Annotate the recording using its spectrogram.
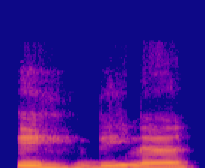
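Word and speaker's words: اهدنا: Maka lagi-lagi kita peringatkan ihdina di sini menggunakan H besar. Menggunakan H besar bukan menggunakan hak kecil. Maka hati-hati tertukar ya. Ihdina. Ihdina. Begitu juga dengan na. Pengucapan huruf na di sini adalah dengan fathah. Maka fathahnya kita harus jelaskan. Jangan sampai ke ee ke e lagi.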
